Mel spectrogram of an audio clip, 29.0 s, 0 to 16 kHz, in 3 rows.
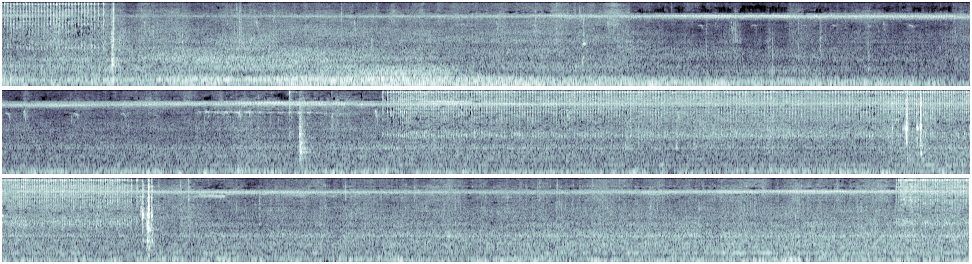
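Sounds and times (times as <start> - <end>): bicycle tyres rumbling on trail: 0.0 - 29.0
bike clicks and rattles: 0.0 - 29.0.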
